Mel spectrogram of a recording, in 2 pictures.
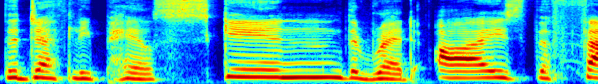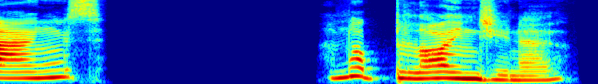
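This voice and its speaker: A woman with a high-leaning voice plays a guarded, wry young female cleric of a dark goddess in a fantasy video game. She speaks in a measured, dry, sardonic way, with no room sound.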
